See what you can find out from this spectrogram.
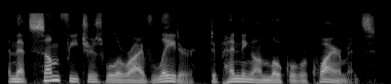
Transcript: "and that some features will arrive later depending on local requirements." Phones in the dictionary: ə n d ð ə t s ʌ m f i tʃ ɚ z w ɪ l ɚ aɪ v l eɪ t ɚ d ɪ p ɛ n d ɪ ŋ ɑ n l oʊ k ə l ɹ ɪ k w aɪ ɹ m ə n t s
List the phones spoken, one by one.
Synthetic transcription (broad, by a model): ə n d ð ə t s ʌ m f i tʃ ɚ z w ɪ l ɚ aɪ v l eɪ t ɚ d ɪ p ɛ n d ɪ ŋ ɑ n l oʊ k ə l ɹ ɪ k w aɪ ɹ m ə n t s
